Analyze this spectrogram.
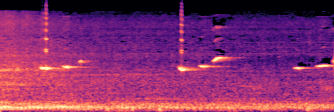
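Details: White-rumped shama singing a short run of clear whistled notes, each a brief slide held near one pitch and climbing step by step, set against a steady low hum.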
